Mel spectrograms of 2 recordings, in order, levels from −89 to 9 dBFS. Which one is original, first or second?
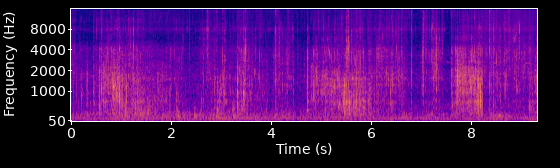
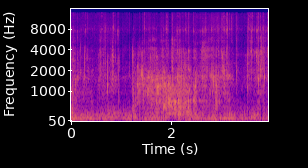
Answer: first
